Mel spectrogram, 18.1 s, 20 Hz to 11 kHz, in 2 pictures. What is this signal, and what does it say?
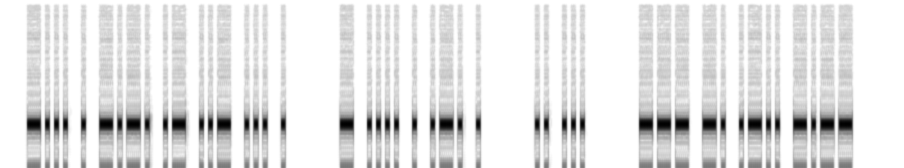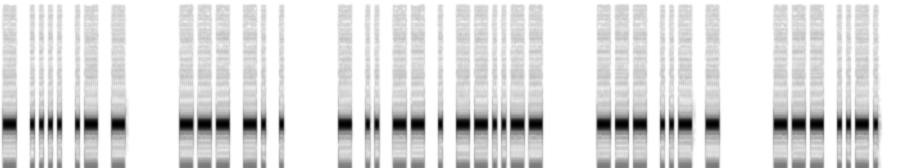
Morse code, heard as a keyed tone, about 27 wpm, 800 Hz. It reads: BECAUSE THERE IS ONLY THAT ONE TIME, OUT OF
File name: Technical Subjects / Technical Subjects-mp3s / AND Gate @25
